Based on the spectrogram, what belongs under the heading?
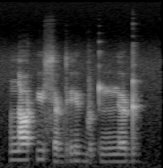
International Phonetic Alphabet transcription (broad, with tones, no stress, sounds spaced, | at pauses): n ɑ˦ k y˦ s ɵ˨ ɖ r ʉ˧ ɡ u˨ ʈ nː ɵ˦ ɖ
